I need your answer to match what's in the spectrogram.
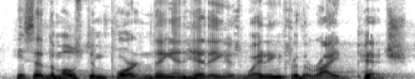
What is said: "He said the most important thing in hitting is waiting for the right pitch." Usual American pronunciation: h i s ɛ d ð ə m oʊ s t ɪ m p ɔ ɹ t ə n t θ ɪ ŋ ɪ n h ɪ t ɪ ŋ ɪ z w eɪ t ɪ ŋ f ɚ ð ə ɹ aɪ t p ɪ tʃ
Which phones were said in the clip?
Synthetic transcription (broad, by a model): h i s ɛ d ð ə m oʊ s t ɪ m p ɔ ɹ t n θ ɪ ŋ ɪ n h ɪ t ɪ ŋ ɪ z w eɪ t ɪ ŋ f ɚ ð ə ɹ aɪ t p ɪ tʃ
